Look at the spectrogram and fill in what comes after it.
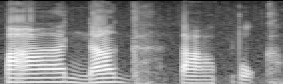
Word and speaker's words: panagtapok: we the one word for it is panagtapok.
